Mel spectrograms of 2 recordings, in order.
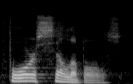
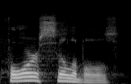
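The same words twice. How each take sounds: Both takes have the same delivery.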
